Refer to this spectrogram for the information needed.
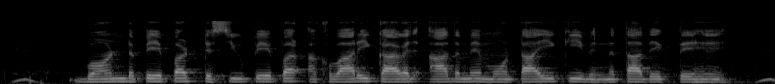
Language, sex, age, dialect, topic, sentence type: Hindi, female, 18-24, Kanauji Braj Bhasha, agriculture, statement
